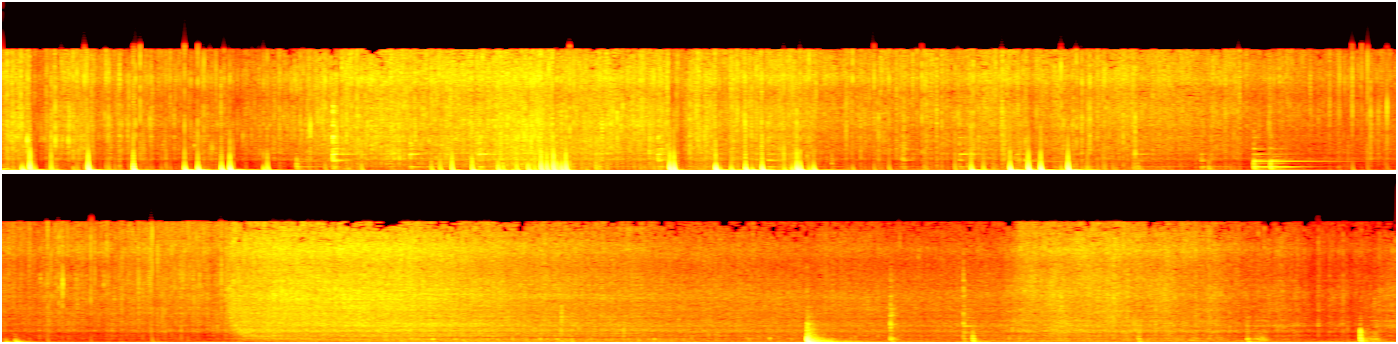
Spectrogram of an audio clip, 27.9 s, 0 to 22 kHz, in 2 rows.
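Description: Sliced onion sizzling in hot oil in a pot, with many sharp knocks during the first ten seconds or so. About 16 s in, a louder, steadier sizzle starts as the blended pasilla chile sauce goes into the hot oil, then fades as the sauce is stirred with a wooden spoon; one sharp knock about 22 s in.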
